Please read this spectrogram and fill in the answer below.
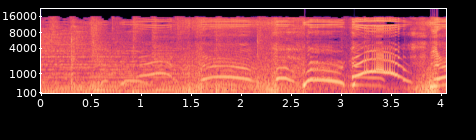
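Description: Excited wordless whoops and yells from two people, short high cries that rise and fall in pitch, the loudest near the end, over background music that fades out within the first second.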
